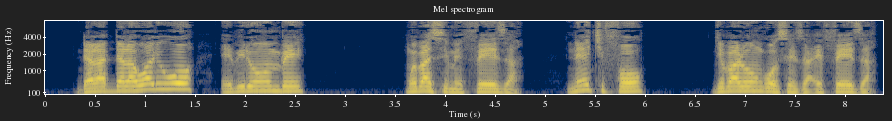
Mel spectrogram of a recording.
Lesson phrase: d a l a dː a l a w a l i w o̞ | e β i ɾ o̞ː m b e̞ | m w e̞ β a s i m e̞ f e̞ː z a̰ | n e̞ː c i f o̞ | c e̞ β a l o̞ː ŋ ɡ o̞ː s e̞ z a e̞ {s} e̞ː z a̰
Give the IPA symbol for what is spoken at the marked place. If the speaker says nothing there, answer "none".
f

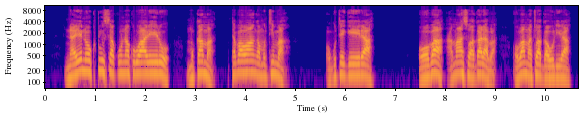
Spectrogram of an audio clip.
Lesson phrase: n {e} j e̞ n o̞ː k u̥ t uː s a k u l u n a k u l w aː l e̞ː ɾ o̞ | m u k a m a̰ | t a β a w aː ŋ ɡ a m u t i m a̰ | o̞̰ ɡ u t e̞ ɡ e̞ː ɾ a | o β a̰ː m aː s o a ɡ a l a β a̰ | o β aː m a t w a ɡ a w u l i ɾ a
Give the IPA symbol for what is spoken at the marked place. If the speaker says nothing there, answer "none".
a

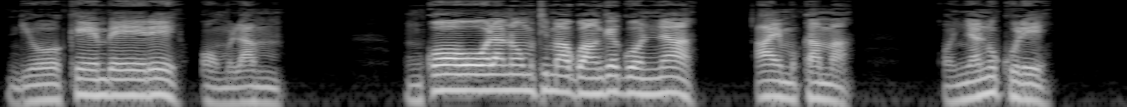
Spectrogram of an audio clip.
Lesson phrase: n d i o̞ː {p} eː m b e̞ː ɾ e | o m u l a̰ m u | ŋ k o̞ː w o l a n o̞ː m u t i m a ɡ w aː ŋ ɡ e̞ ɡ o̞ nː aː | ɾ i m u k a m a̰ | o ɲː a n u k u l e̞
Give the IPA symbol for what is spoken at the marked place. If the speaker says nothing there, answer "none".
k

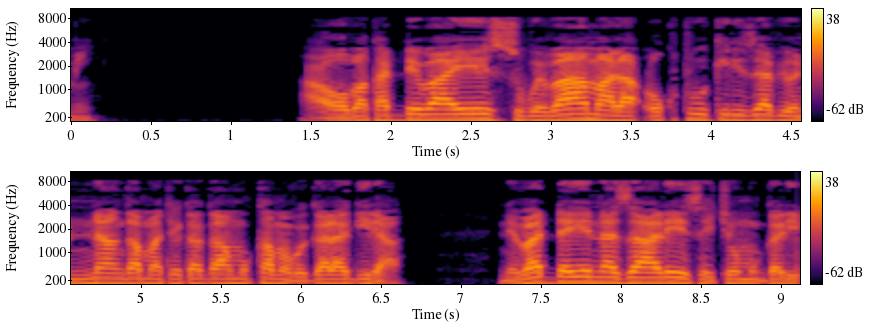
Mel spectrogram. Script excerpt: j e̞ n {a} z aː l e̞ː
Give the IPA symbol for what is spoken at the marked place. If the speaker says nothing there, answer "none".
a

